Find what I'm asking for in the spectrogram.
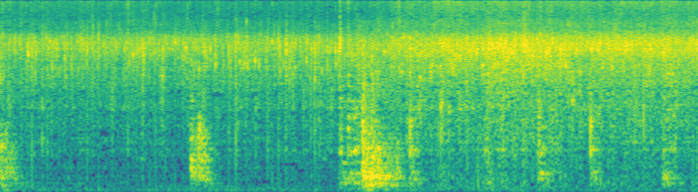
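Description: Chopped ginger and green chilli fry in hot oil, giving a continuous near sizzle with a few stirring scrapes and clatters over about five seconds.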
